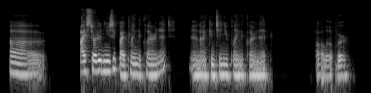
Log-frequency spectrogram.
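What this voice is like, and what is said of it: American accent. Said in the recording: “As you can tell from my accent, I'm American born”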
